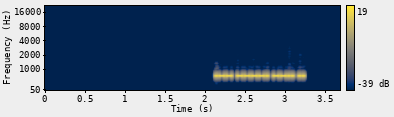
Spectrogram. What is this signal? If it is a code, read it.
Morse code, heard as a keyed tone, about 53 wpm, 700 Hz. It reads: W9ZI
